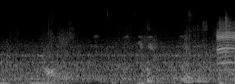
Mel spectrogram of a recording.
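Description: Quiet background in a shop between bursts of talk: a steady low rumble with faint, indistinct sounds and no distinct sound event.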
